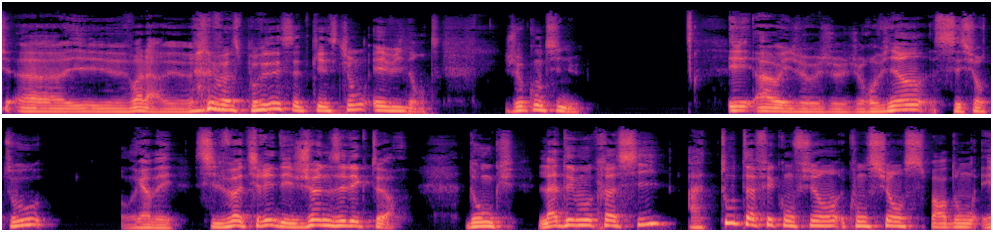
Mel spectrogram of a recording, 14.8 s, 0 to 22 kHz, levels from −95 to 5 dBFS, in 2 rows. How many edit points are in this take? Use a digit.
1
